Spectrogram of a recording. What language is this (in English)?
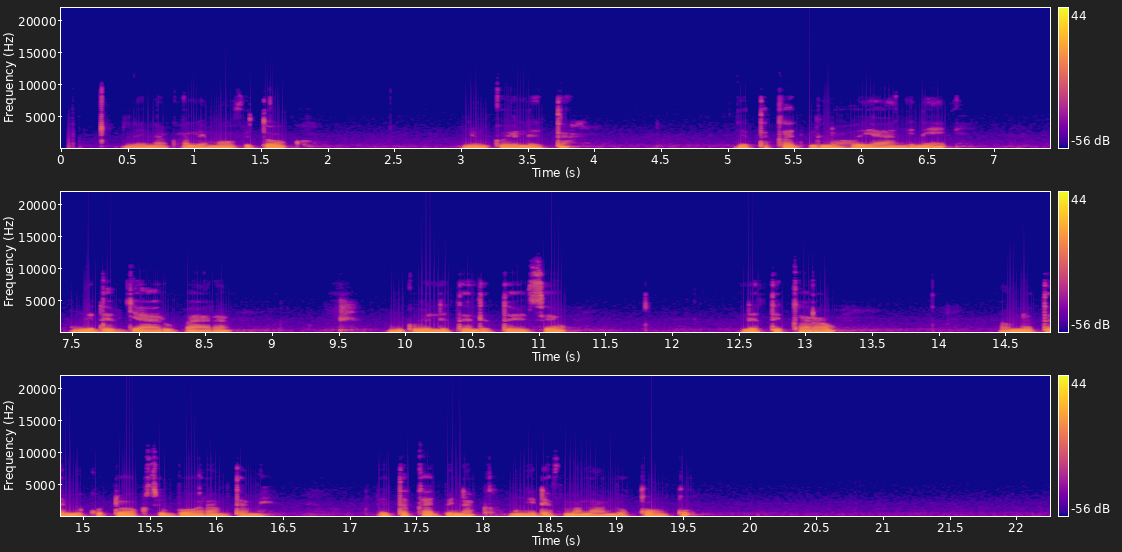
Wolof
